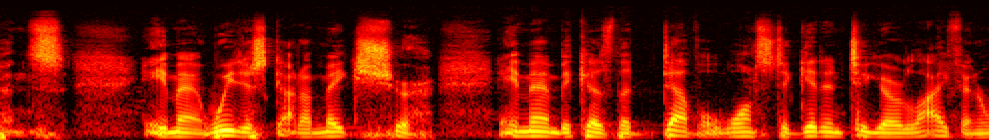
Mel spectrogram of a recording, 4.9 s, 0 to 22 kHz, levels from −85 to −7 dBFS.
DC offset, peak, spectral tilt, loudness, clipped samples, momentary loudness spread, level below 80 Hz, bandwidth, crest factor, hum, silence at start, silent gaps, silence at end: under 0.1%; -12 dBFS; -3.5 dB/octave; -29 LUFS; under 0.1%; 8 LU; -64 dBFS; 19 kHz; 18 dB; none; 0 s; none; 0 s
